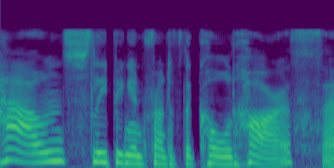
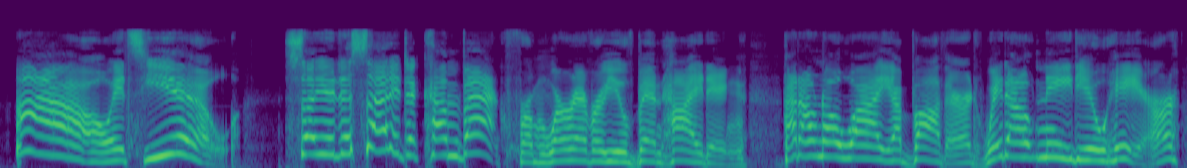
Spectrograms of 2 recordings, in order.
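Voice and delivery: high, sneering queen voice; scornful old queen; 5 semitones higher than usual. A narrator's reading. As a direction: sneer at your returning daughter.

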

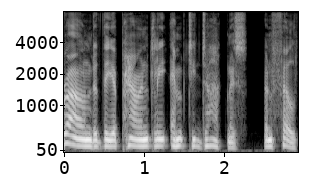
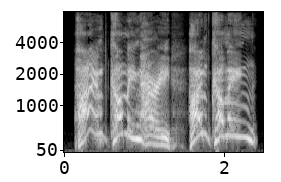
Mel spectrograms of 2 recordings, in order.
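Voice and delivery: high, loud urgent yell; Hagrid yelling; 3 dB louder than usual. A narrator's reading. Hagrid rushing to grab Harry, urgent loud yell. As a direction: shout it as you dive to the rescue.

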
